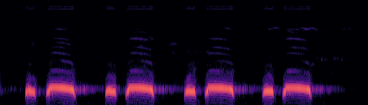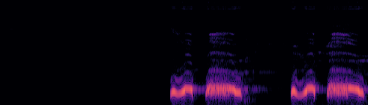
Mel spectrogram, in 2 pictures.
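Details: Spotted dove cooing in low, mellow paired notes, a short coo then a longer drawn-out one, about once a second in two runs, quiet background; a training recording played to pet doves to encourage singing.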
